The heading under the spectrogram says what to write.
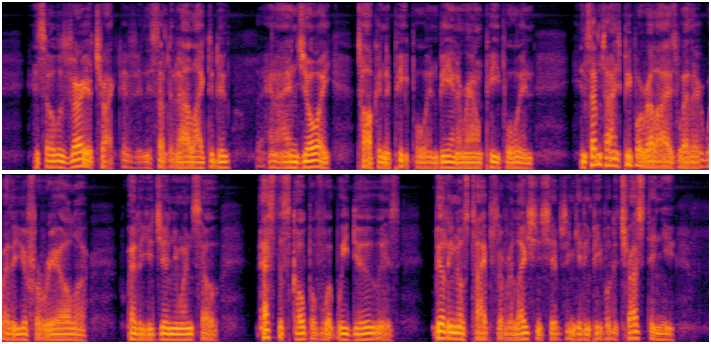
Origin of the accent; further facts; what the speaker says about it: Ohio, United States; You know, as a kid growing up in Ohio, even now, I was heavily involved in the church.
